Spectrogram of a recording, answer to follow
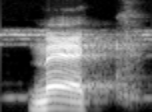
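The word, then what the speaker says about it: knack: তাহলে আমরা চলো দেখে নিই কিছু এরকম শব্দ বা word K এন এ সি কে নেক দেখো কে এন এ সি কে নেক মানে এখানে কে উচ্চারণ হয়নি কে এন ডবলই নি এখানে কে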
